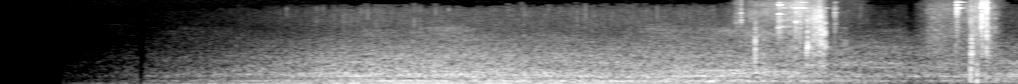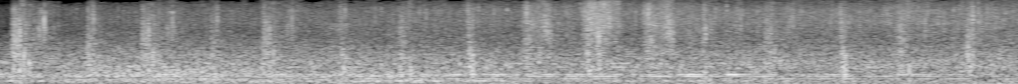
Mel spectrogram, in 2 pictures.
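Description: Footsteps crunch on a stony floor.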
